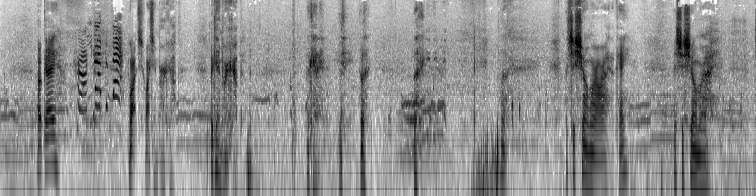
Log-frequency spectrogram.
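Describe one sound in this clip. A rooster clucks and makes warbling calls close by.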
